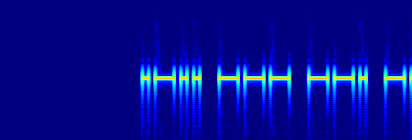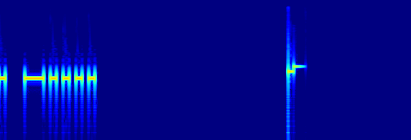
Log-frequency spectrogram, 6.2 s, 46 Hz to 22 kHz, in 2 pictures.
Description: Morse code, heard as a keyed tone, about 25 wpm, 700 Hz. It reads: LOGN6
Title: Code Groups - 5 Letter:Numbers - 25wpm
